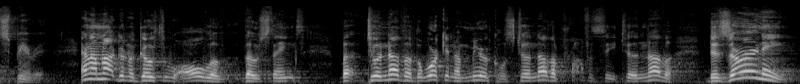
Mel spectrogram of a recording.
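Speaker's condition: No condition

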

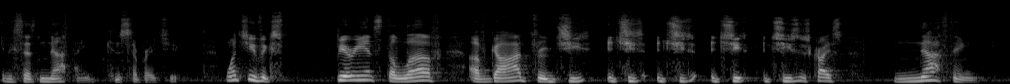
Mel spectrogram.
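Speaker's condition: Stuttering; much worse through school years, variable with bad days; pretty fluent currently; pretty fluent now, some days unable to say own name; repeated sounds, prolonged sounds, blocks

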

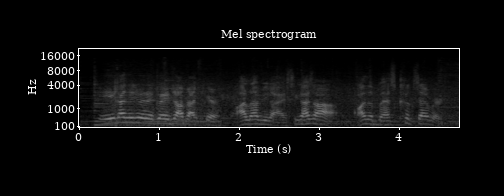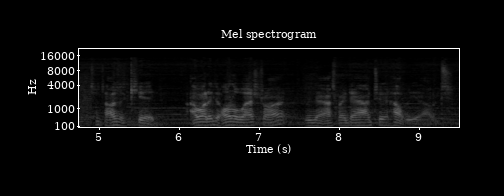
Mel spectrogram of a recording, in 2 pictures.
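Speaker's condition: Down syndrome; diagnosed disability

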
